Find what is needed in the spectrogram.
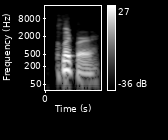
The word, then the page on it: clipper: American English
